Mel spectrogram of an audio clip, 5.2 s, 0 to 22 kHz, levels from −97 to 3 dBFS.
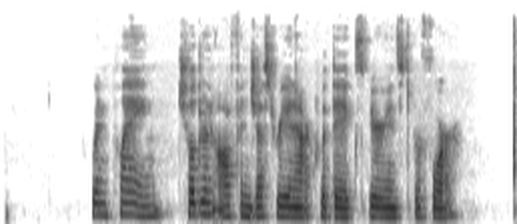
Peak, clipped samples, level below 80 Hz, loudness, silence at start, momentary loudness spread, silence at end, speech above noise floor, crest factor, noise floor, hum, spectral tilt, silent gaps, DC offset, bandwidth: -4 dBFS; under 0.1%; -66 dBFS; -24 LUFS; 0.9 s; 9 LU; 0 s; 55 dB; 22 dB; -79 dBFS; none; -4 dB/octave; none; under 0.1%; 16 kHz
